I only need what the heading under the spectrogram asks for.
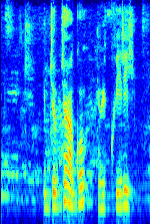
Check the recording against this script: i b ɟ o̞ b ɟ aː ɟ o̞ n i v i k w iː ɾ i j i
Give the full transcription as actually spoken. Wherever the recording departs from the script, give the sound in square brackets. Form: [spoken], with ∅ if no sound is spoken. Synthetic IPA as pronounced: i b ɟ o̞ b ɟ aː [ɡ] o̞ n i [β] i k w iː ɾ i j [e]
